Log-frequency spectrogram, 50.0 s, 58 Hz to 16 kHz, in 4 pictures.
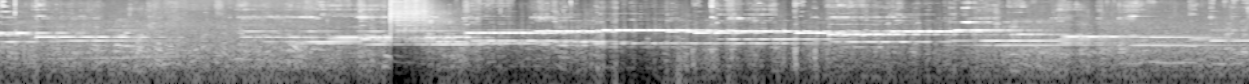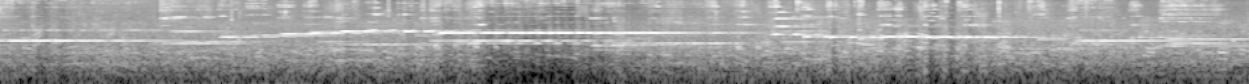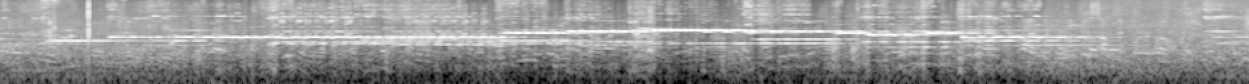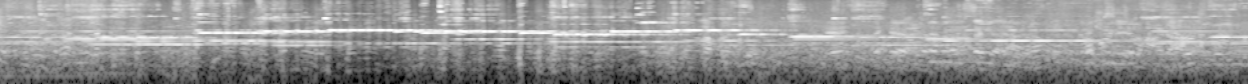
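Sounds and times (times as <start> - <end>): glass harp melody: 0.0 - 49.9.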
